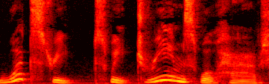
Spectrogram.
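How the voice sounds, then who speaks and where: A woman's put-on character voice at medium pitch. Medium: read story.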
